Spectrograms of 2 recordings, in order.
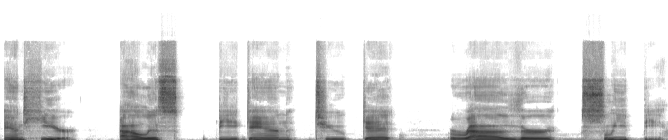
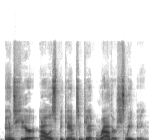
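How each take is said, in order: First: Very slow, drawn-out separate words; word-by-word dictation. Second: Said in the usual way. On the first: Shown as a demonstration. Teacher reading Alice to learners, word by word. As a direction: stretch each word and pause after it.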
